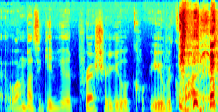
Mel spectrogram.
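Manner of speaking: put-on sexy, seductive talking voice. Joking about a phrase a co-speaker just used, saying it in mock-sexy talk. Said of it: "Imagine like sexy talking like that".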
